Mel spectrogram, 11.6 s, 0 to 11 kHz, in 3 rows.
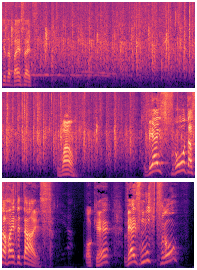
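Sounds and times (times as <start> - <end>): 
speech: 0.0 - 0.9, 5.0 - 5.5, 6.7 - 8.6, 9.4 - 11.3
audience applause: 0.0 - 7.8.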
